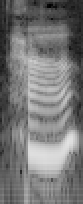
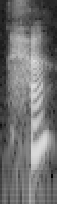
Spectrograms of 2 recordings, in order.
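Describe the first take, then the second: First: The vowel is held long. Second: The vowel is cut short. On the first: "practice pronunciation with the vowels" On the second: "And the short ones"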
